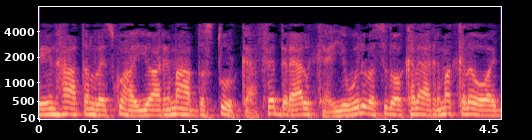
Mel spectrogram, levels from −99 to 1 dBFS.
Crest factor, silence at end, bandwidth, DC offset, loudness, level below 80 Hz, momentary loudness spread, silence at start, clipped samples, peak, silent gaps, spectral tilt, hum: 10 dB; 0 s; 5.2 kHz; under 0.1%; -16 LUFS; -46 dBFS; 4 LU; 0 s; under 0.1%; -6 dBFS; none; -13.5 dB/octave; none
